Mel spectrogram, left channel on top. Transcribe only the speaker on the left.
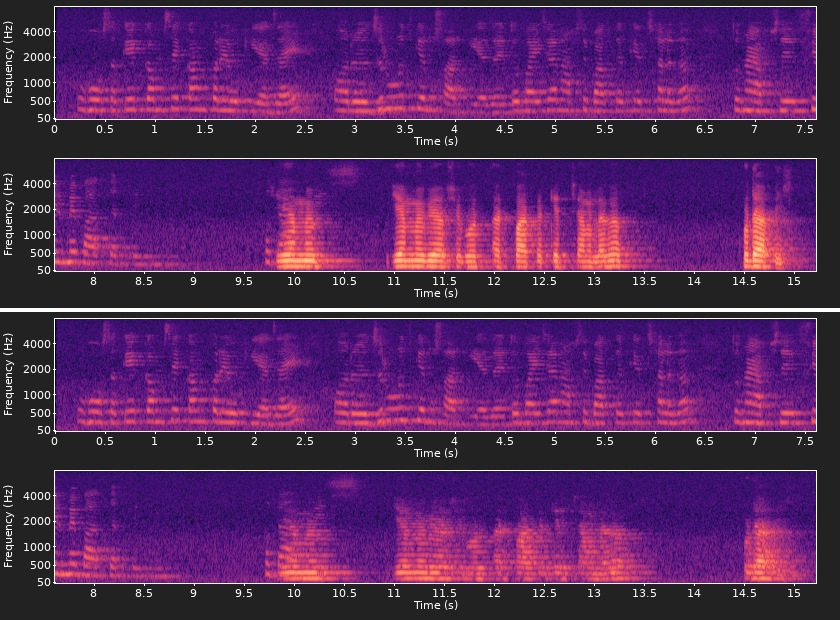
جی
ہمیں یہ ہم میں بھی آپ سے بات کر کے اچھا میں لگا خدا حافظ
